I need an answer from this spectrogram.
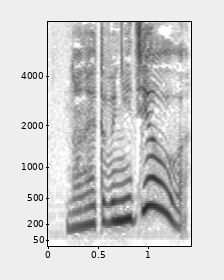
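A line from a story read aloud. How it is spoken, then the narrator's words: Exclaiming. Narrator (Russian): воскликнула женщина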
